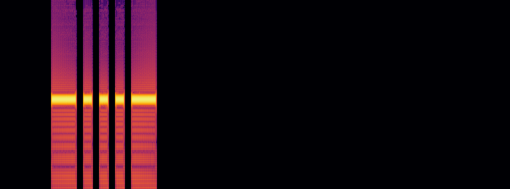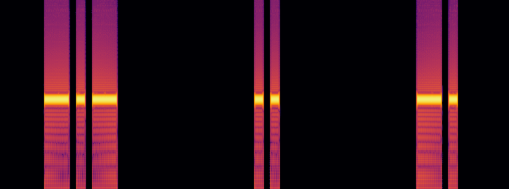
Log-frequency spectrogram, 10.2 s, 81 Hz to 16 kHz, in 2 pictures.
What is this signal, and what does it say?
Morse code, heard as a keyed tone, about 15 wpm, spaced as for 5 wpm, 1000 Hz. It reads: <BT> KIN
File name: qotdfiles / 5wpm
